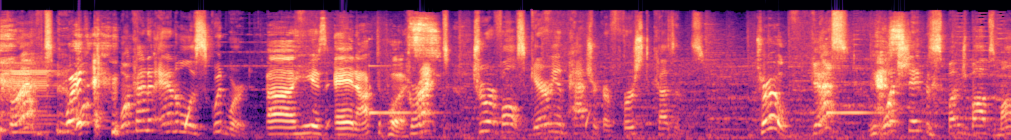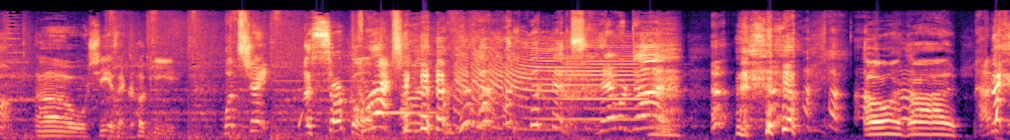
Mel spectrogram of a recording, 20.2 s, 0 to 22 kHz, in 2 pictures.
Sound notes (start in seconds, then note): 3.6 electronic bell chimes; 8.2 electronic bell chimes; 13.7 laughs; 13.7 electronic bell chimes; 14.7 air horn blasts; 17.7 laugh; 19.7 giggles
